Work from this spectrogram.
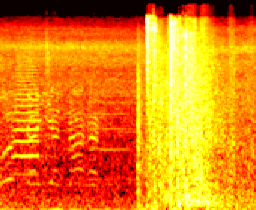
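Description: Musket volleys and artillery fire erupt in a Napoleon: Total War battle, a sudden loud burst of cracking gunfire and booms that rolls on after a quieter stretch with a faint tonal hum.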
